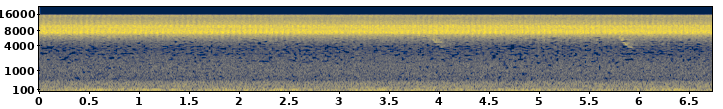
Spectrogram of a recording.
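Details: A steady high cricket trill at night fills the whole stretch without a pause, broken only by two faint, quick descending chirps near the end.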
